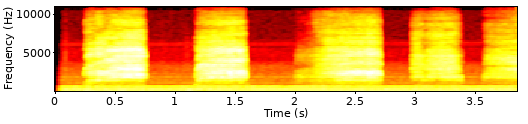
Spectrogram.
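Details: Wild barn owl chicks, four young in a monitored nest box, calling as their mother feeds them a large rabbit; harsh broadband hissing screeches about half a second each, five in under four seconds, over a low steady hum.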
